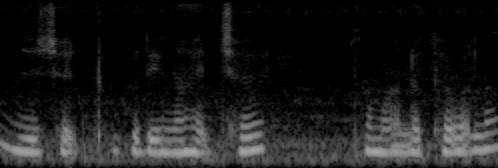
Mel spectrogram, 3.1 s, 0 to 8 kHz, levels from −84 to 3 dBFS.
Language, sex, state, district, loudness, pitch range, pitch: Maithili, female, Bihar, Vaishali, -38 LUFS, 190-215 Hz, 200 Hz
